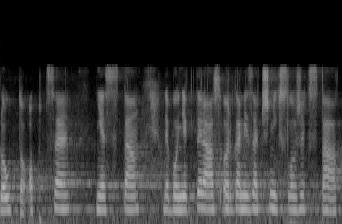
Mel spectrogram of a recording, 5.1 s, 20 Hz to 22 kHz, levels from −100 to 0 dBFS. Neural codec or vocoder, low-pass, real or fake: none; 7.2 kHz; real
